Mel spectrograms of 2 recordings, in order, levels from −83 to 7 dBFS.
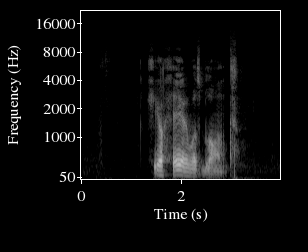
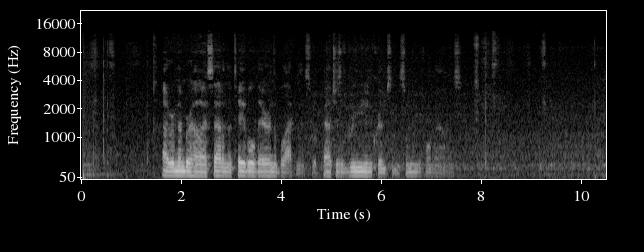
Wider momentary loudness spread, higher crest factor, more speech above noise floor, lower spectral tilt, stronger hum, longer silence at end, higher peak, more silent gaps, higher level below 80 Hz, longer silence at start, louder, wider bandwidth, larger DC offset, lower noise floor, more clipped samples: second, 17 LU vs 25 LU; about the same, 22 dB vs 18 dB; first, 52 dB vs 32 dB; second, -5.5 dB/octave vs -7.5 dB/octave; neither; first, 0.85 s vs 0 s; about the same, -8 dBFS vs -6 dBFS; neither; second, -68 dBFS vs -54 dBFS; first, 1.35 s vs 0.05 s; second, -27 LUFS vs -23 LUFS; second, 10.5 kHz vs 13 kHz; neither; first, -80 dBFS vs -55 dBFS; neither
